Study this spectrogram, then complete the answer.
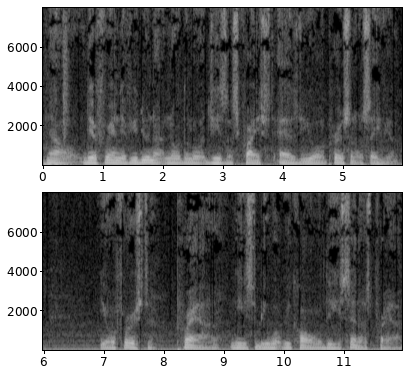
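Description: Against noticeable background noise, a man talks very slowly in a monotone, flat intonation. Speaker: broadcast announcer. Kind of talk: scripted announcement and gospel invitation. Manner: formal.

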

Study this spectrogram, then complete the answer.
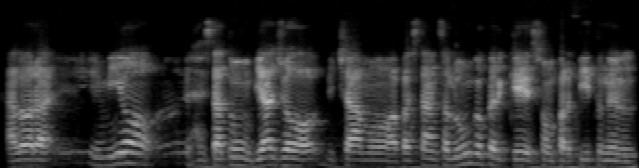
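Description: A man's fairly slow delivery with ordinary pitch variation over light background noise. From Genoa, Liguria. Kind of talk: interview answer. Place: home room. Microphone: video call.

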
